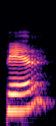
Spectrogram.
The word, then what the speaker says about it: per: Per. Doesn't rhyme with the per, right? Doesn't rhyme with the fruit pear.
